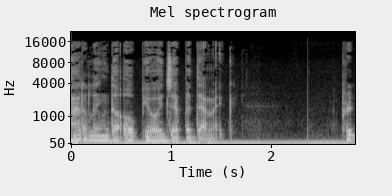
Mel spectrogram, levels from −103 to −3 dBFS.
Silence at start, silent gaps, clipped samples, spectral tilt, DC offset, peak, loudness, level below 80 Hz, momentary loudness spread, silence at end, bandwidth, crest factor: 0 s; none; under 0.1%; -5.5 dB/octave; under 0.1%; -12 dBFS; -29 LUFS; -36 dBFS; 15 LU; 0 s; 16.5 kHz; 18 dB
